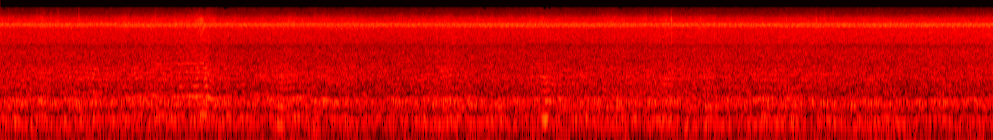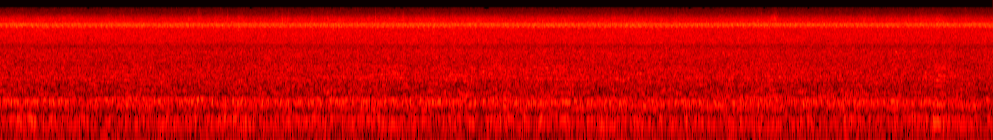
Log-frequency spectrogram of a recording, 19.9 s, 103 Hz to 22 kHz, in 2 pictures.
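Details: Steady hum of a honey bee nuc from 2017, recorded 19 September 2018; the massed buzzing stays flat and even for twenty seconds, slightly brighter and hissier, under a constant faint high-pitched whine.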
